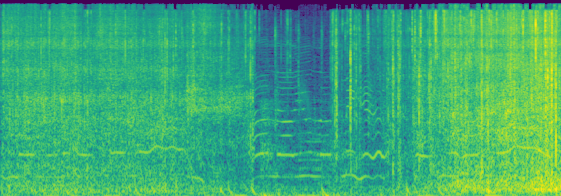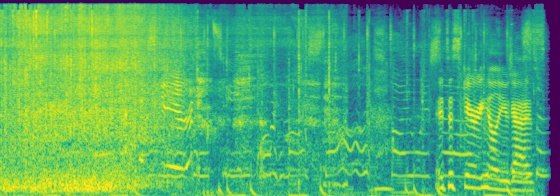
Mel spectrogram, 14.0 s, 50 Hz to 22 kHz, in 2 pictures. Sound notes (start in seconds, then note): 4.0 wheels rolling across pavement; 10.3 laughing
